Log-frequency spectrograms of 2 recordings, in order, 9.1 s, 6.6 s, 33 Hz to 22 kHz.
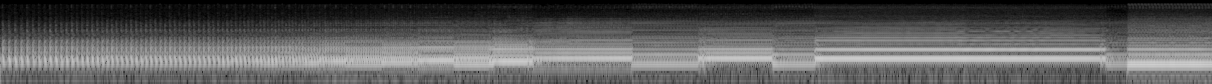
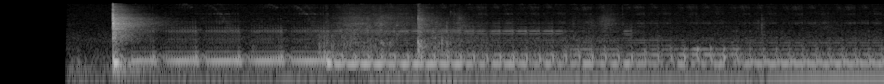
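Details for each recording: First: let's start with the 4988 driver you can hear that the steps are quite coarse with the motor turning slowly Second: Stepper motor on an A4988 driver set to 16 microsteps: smooth, steady low hum with a soft even whir, around 45 dB. Quieter than at lower microstepping but still louder than with TMC2208 drivers. Normal stepper hum.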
